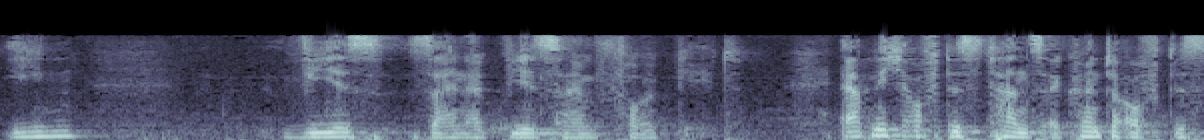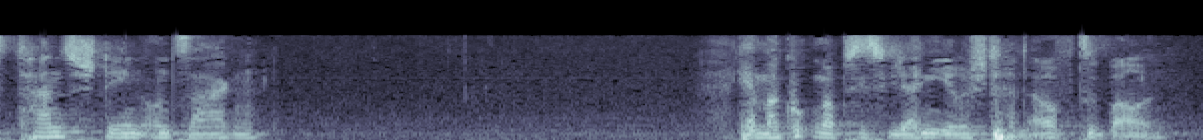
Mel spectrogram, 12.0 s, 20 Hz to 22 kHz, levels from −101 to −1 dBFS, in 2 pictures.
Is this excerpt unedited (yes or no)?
no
